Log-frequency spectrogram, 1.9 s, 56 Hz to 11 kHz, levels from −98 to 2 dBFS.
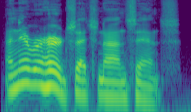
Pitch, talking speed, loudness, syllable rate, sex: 145 Hz, 155 wpm, -18 LUFS, 4.7 syllables/s, male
